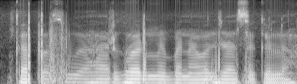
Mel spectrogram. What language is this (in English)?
Bhojpuri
